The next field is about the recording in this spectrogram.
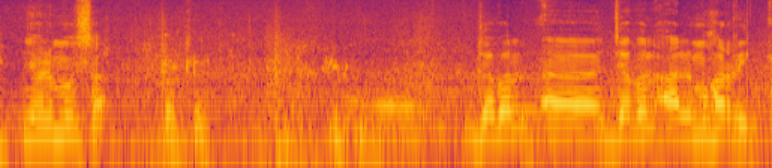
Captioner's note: man answers in Arabic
